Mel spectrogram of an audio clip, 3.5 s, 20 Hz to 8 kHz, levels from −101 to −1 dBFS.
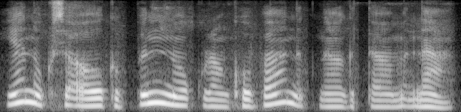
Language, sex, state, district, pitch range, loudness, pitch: Garo, female, Meghalaya, West Garo Hills, 175-235 Hz, -15 LUFS, 190 Hz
